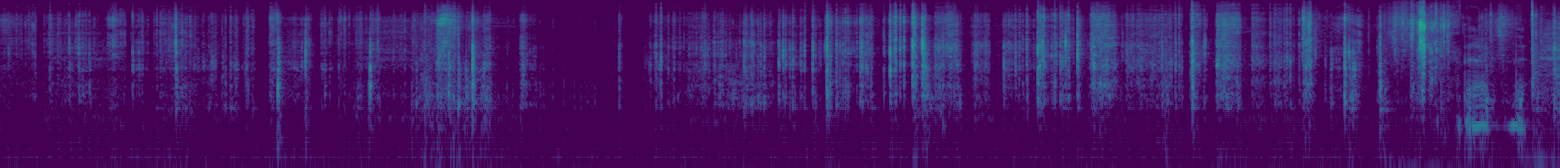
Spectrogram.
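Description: Paper being kiss cut for a collage, close soft crinkling, scratching and small tearing sounds in irregular bursts, with a brief quiet gap midway.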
